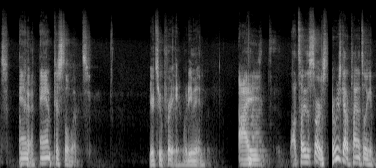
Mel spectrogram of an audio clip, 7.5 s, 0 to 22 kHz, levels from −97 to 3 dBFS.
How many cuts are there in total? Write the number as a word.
one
